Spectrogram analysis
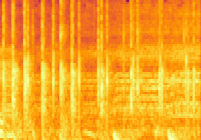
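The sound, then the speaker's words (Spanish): Applause breaks out for the carnival murga group Los Gambusinos, with brisk, irregular claps and some cheering from the crowd, mixed with voices. “el programa de ocio siempre se despide con un aplauso, y hoy el aplauso es para ustedes, para la murga de los Gambusinos.”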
